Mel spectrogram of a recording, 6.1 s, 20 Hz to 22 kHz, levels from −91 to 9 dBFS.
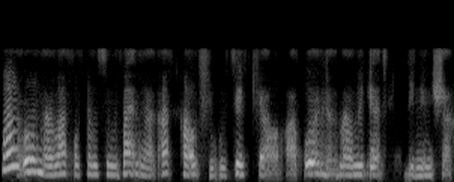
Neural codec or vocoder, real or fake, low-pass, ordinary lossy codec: codec, 16 kHz, 0.5 kbps, FreqCodec, smaller model; fake; 7.2 kHz; none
